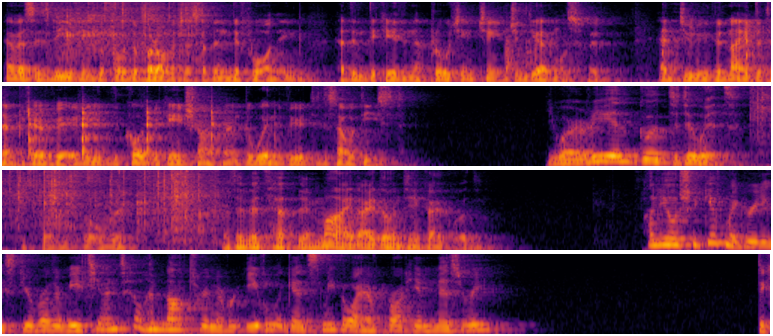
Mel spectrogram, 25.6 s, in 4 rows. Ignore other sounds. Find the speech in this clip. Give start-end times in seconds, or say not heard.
0.0-9.8, 10.9-13.8, 14.7-16.9, 18.1-23.3.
